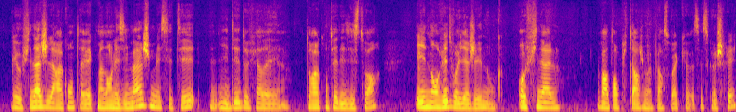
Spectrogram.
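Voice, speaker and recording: A woman speaks with a very deep, low pitch at a very fast pace. Her intonation is monotone and flat, and the recording is very clean with a silent background. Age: 40s. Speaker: wedding photographer. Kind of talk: interview. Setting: in person, Paris.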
